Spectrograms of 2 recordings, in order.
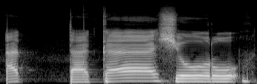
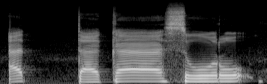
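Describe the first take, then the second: First: The key consonant sounds like sh. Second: The key consonant sounds like s. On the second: "Jangan dibaca"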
